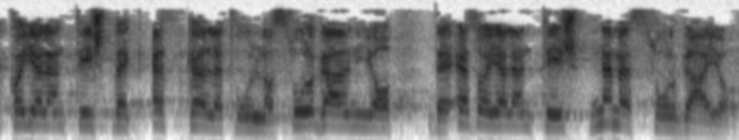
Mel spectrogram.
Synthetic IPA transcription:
kɒjɛlɛnt̪eːʃnɛkɛst̪kɛlːɛt̪ʋo̞lnɒsolɡaːlnijɒ | d̪ɛʔɛzɒjɛlɛnt̪eːʃnɛmɛst̪solɡaːjːɒ̰

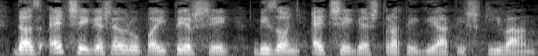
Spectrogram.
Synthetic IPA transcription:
d̪ɛɒzɛcʃeːɡɛʃɛuɾoːpɒjit̪eːrʃeːɡ | bizo̞ɲɛcʃeːɡɛʃːt̪rɒt̪eːɡijaːt̪iʃkiːvaːn

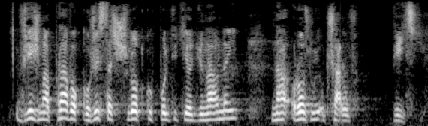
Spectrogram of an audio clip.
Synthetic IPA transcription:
vʲjeʑmapɾavɔkɔʐɘst̪at͡ɕsɕɾɔt̪kufpɔlʲit̪ɘkʲiɾɛɡʲjɔnalnɛjnaɾɔzvujɔpʂaɾuv | vʲjejskʲix

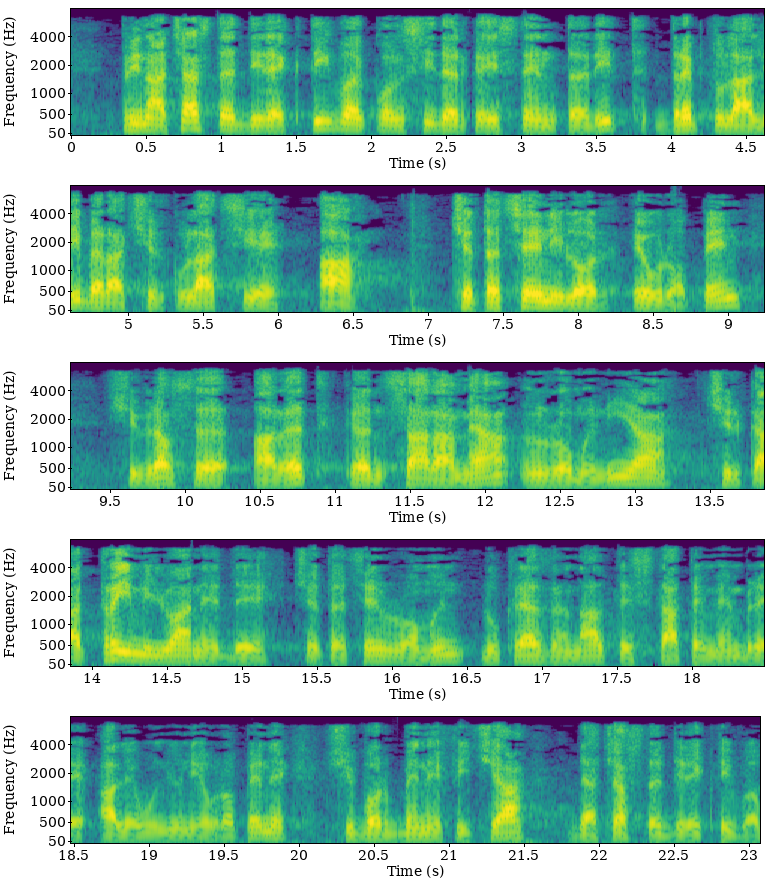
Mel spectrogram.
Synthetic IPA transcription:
pɾinat͡ʃast̪əd̪iɾe̞kt̪ivəko̞nsid̪e̞rkəje̞st̪e̞ɨnt̪əɾit̪d̪ɾe̞pt̪ulalibe̞ɾat͡ʃirkulat̪sije̞ | a | t͡ʃe̞t̪ət̪se̞nilo̞re̞uɾo̞pe̞nʲ | ʃivɾeawsəaɾət̪kəɨnt̪saɾameaɨnro̞mɨnija | t͡ʃirkat̪ɾe̞jmilioane̞d̪e̞ | t͡ʃe̞t̪ət̪se̞nʲro̞mɨnʲlukɾeazəɨnalt̪e̞st̪at̪e̞me̞mbɾe̞ʔale̞uniunije̞ṵɾo̞pe̞ne̞ʃivo̞rbe̞ne̞fit͡ʃia | d̪e̞at͡ʃast̪əd̪iɾe̞k̚t̪ivə

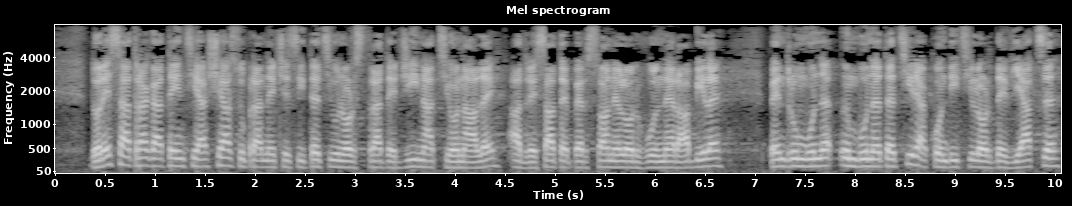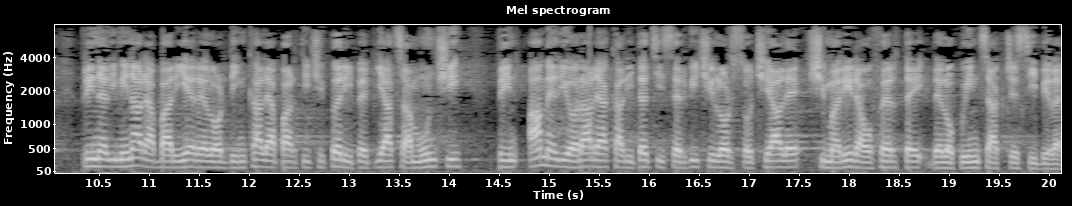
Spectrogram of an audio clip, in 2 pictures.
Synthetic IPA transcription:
d̪o̞ɾe̞sksəat̪ɾaɡat̪e̞nt̪sijaʃiasupɾane̞t͡ʃe̞sit̪ət̪siuno̞rst̪ɾat̪e̞d͡ʒijnat̪sio̞nale̞a̰d̪ɾe̞sat̪e̞pe̞rsoane̞lo̞rvulne̞ɾabile̞ | pe̞nt̪ɾuɨmbunət̪ət̪siɾeako̞nd̪it̪siːlo̞rd̪e̞vjat̪sə | pɾine̞liminaɾeabaɾie̞ɾe̞lo̞rd̪iŋkaleapart̪it͡ʃipəɾipe̞pjat̪samunt͡ʃi | pɾiname̞lio̞ɾaɾeakalit̪ət̪sise̞rvit͡ʃiːlo̞rso̞t͡ʃiale̞ʃiməɾiɾeao̞fe̞rt̪e̞jd̪e̞lo̞kuint̪səak̚t͡ʃe̞sibile̞̰

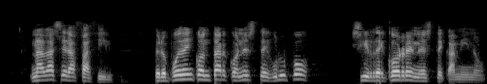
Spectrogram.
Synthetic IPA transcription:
nað̞ase̞ɾafaθil | pe̞ɾo̞pwe̞ðe̞ŋko̞nt̪aɾko̞ne̞st̪e̞ɣ̞ɾupo̞ | sire̞ko̞re̞ne̞st̪e̞kamḭ̃no̰

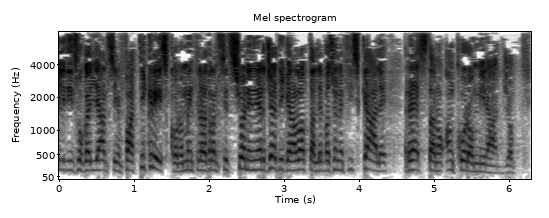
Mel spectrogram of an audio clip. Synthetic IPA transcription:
elːed̪isoɡwaʎːant̪saiɱfat̪ːikɾeskonoment̪ɾelat̪ɾansit̪sːjoːneːnerd͡ʒɛːt̪̬ikaelalɔt̪ːalːevazjoːnefiskaːle | rɛst̪anoʔaŋkoːɾaumːiɾad͡ʒːo

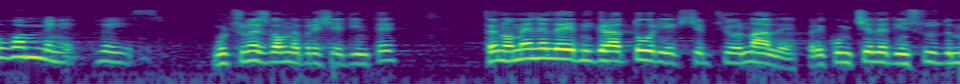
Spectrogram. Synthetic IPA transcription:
wãnmɪnɪ̰t̚pʰlis | mult̪sume̞sk̚d̪oanəpɾe̞ʃe̞d̪int̪e | fe̞no̞me̞ne̞le̞miɡɾat̪o̞ɾiekst͡ʃe̞p̚t̪sio̞nale̞pɾe̞kumt͡ʃe̞le̞d̪insud̪um

